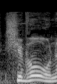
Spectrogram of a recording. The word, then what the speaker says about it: Siobhan: It's like shebang is Siobhan, isn't it?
